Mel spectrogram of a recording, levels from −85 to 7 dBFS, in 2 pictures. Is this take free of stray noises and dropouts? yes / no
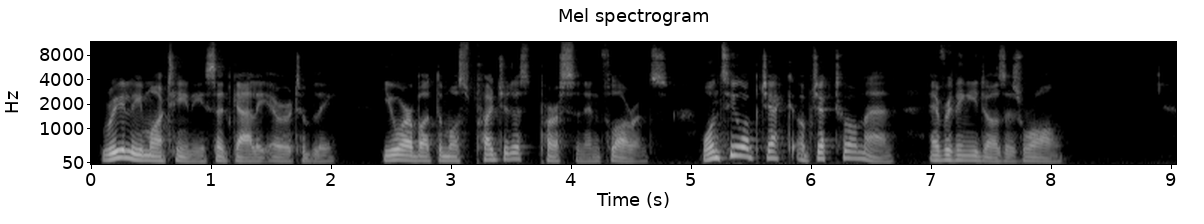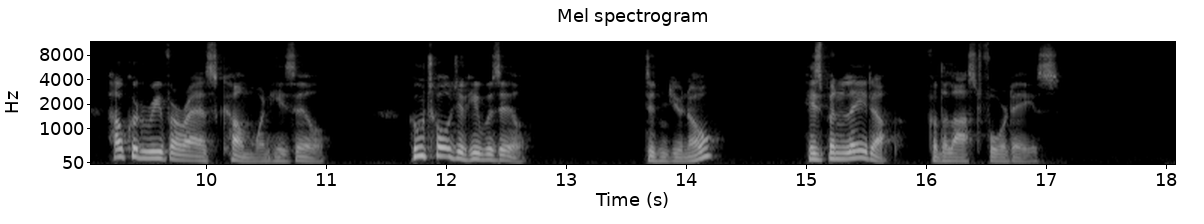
yes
